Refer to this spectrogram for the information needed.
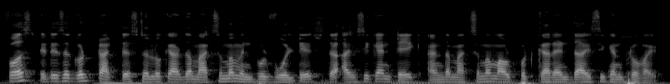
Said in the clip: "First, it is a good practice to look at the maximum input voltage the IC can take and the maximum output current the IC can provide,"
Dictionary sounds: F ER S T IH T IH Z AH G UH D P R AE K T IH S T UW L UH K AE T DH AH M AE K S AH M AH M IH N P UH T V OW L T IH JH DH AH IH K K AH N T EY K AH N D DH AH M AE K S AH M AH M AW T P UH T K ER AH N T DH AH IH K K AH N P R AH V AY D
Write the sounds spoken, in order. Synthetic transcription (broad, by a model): F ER S T IH T IH Z AH G UH D P R AE K T IH S T UW L UH K AE T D AH M AE K S AH M AH M IH N P UH T V OW L T IH JH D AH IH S K AH N T EY K AH N D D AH M AE K S AH M AH M AW T P UH T K ER AH N T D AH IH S K AH N P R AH V AY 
